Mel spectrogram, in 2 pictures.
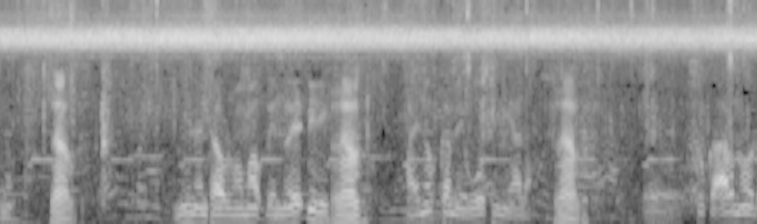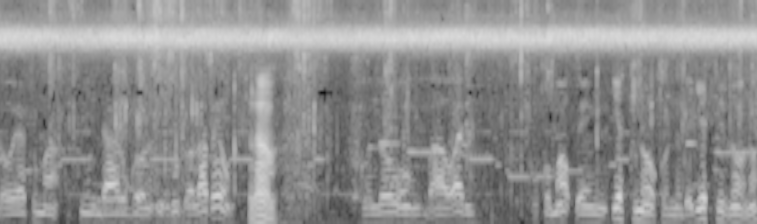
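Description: Insects droning in one steady high-pitched note, with people talking in the background throughout.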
